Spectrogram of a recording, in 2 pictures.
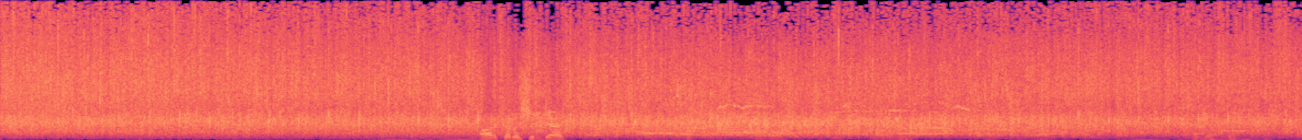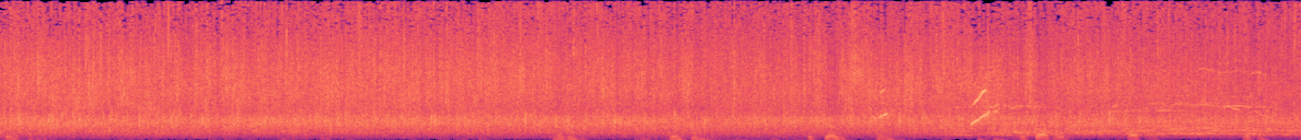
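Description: A large crowd applauds and cheers steadily in a big hall.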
